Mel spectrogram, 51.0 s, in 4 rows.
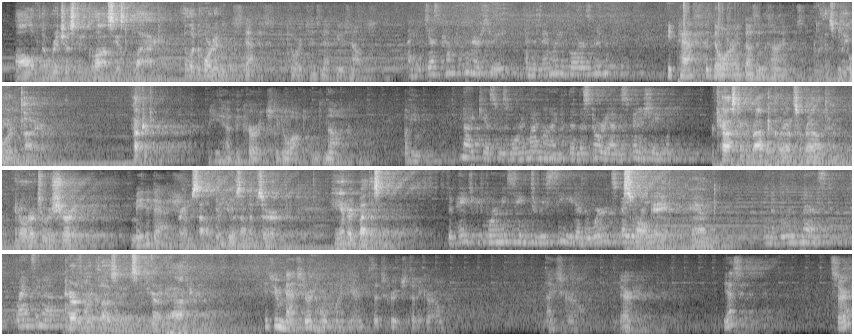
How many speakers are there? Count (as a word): three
